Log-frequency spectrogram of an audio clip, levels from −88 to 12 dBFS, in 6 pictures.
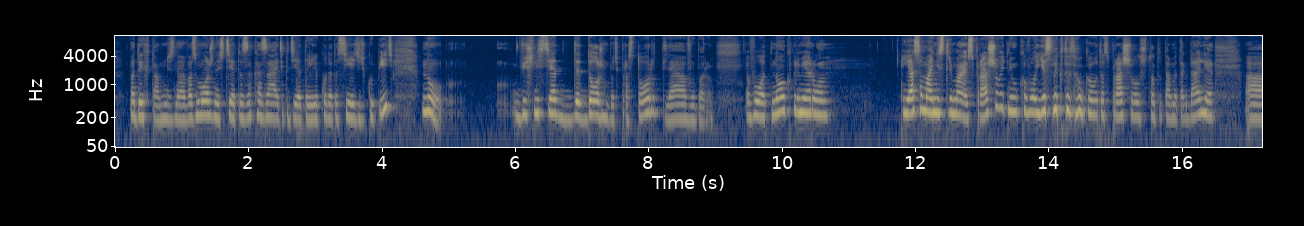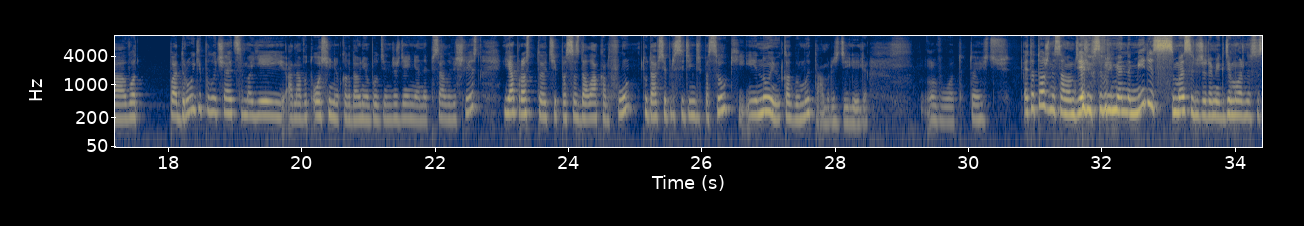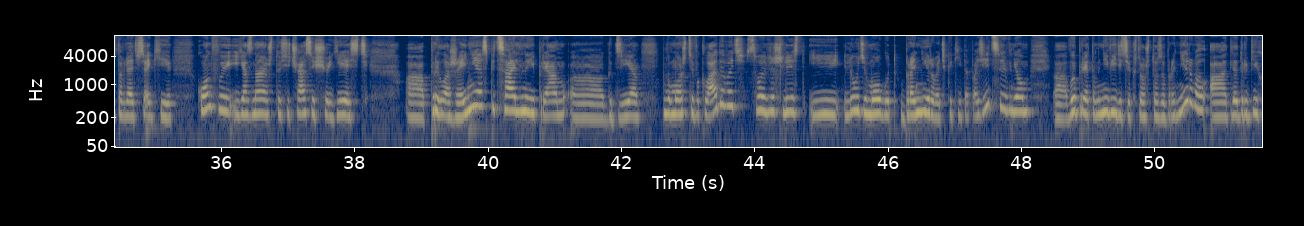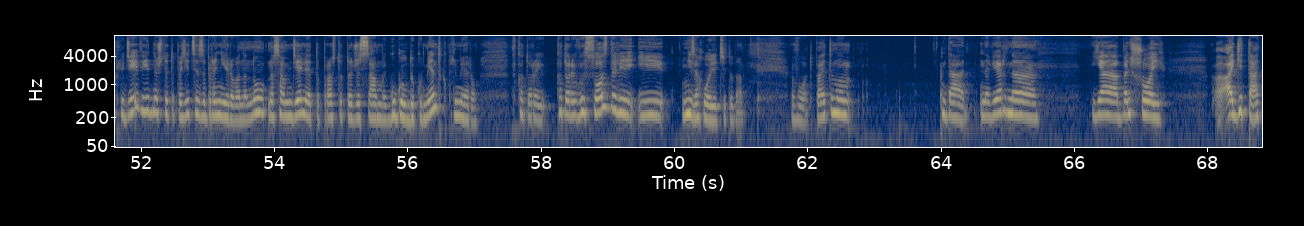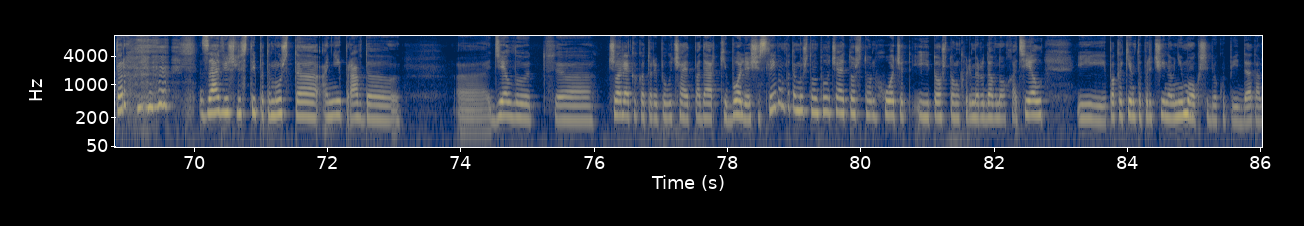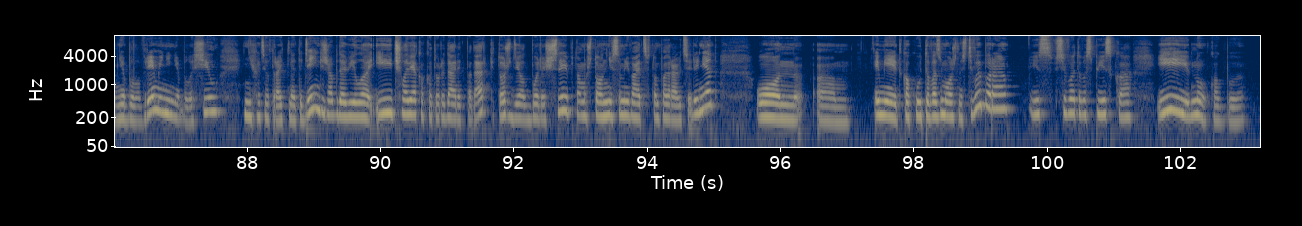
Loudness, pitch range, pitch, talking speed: -25 LUFS, 200-255 Hz, 225 Hz, 145 wpm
